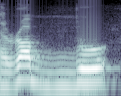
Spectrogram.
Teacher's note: Sabdu pada ba pun tak dengung, tekan dan lepas rabbu.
